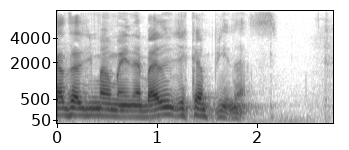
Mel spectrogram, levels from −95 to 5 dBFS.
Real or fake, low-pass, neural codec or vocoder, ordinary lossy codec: real; none; none; none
